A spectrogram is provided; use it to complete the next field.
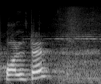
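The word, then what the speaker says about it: palter: পল্টার, হ্যাঁ উচ্চারণ দেখেন, PLTER, পল্টার।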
